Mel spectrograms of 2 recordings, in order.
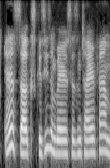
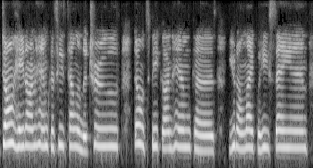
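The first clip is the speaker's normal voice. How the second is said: defending fan; 6 semitones higher, slower than usual. Retold or imitated. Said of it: "being like".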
